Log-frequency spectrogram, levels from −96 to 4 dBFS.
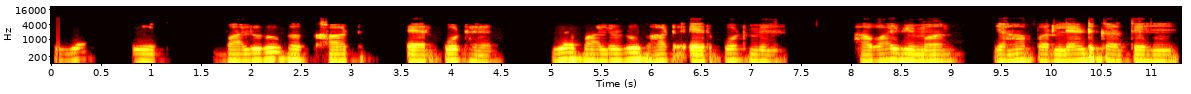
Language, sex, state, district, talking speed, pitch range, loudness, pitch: Hindi, male, Uttar Pradesh, Etah, 95 wpm, 125-135 Hz, -21 LUFS, 130 Hz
